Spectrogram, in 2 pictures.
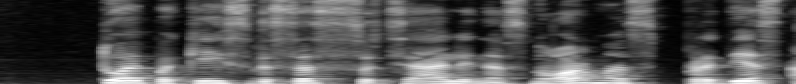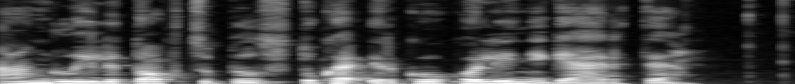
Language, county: Lithuanian, Vilnius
